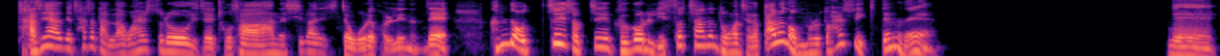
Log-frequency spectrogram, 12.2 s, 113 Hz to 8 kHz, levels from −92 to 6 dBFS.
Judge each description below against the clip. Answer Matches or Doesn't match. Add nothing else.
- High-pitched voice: Doesn't match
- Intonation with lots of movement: Matches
